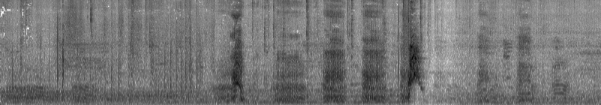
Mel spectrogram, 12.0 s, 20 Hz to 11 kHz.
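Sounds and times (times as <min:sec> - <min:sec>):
small dog growling: 0:00.0 - 0:02.1, 0:04.2 - 0:11.6.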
